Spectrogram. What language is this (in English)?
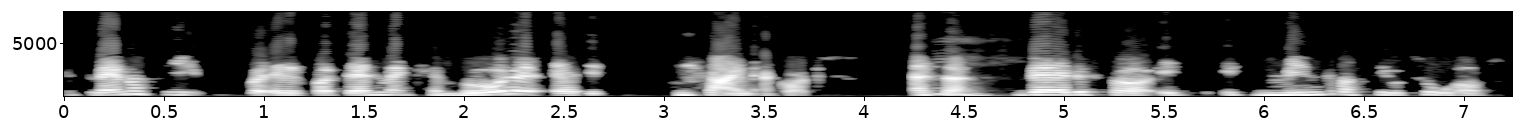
Danish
